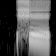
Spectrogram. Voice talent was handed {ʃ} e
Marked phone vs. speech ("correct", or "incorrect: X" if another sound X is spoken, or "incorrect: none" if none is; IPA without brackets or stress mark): correct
